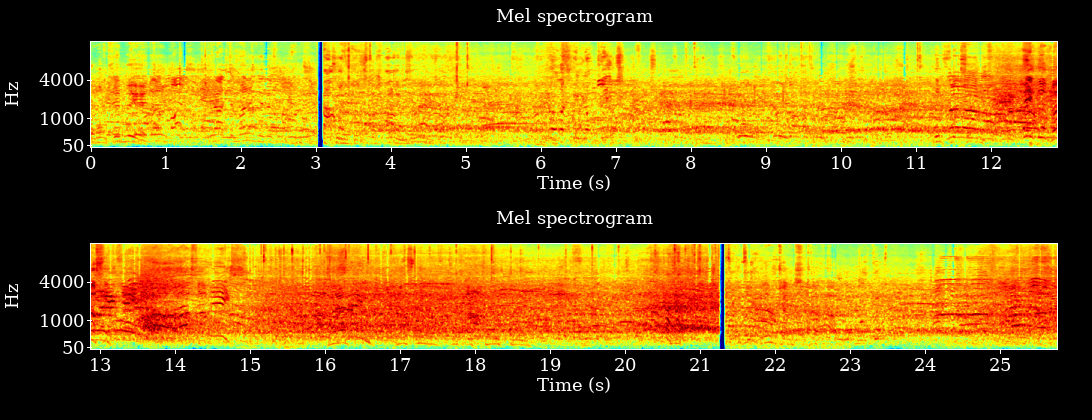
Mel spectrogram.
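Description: A stadium crowd chatters and murmurs.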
